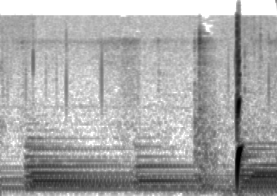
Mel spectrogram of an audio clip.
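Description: Soft piano background music with held chords, cut through near the end by a single short, loud rising pop, an editing sound effect.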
